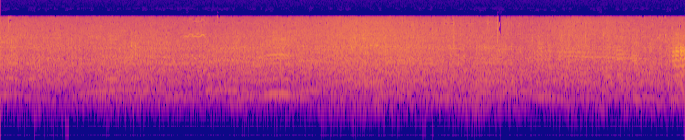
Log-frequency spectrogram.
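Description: Small waves washing steadily onto a pebble beach.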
